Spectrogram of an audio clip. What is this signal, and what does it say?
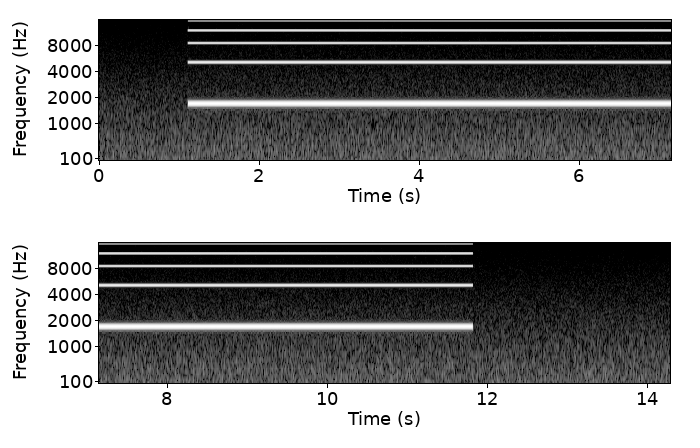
A steady tone. There is no code.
